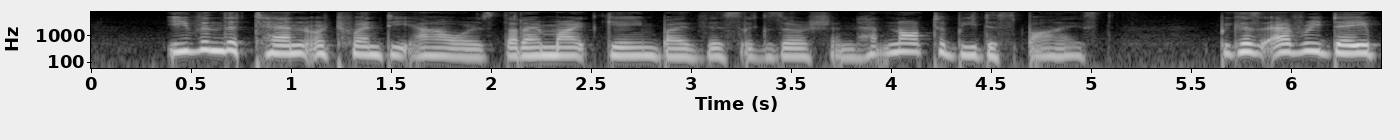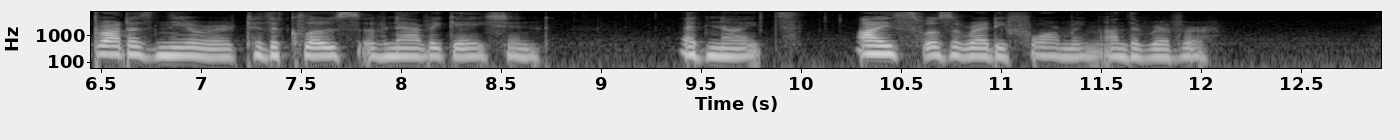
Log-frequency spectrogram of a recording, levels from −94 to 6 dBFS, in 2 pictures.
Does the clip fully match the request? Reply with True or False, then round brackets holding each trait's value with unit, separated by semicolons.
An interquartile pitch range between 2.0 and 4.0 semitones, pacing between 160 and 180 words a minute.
True (3.7 semitones; 175 wpm)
